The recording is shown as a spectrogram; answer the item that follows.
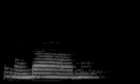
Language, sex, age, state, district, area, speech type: Bodo, female, 30-45, Assam, Kokrajhar, rural, spontaneous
